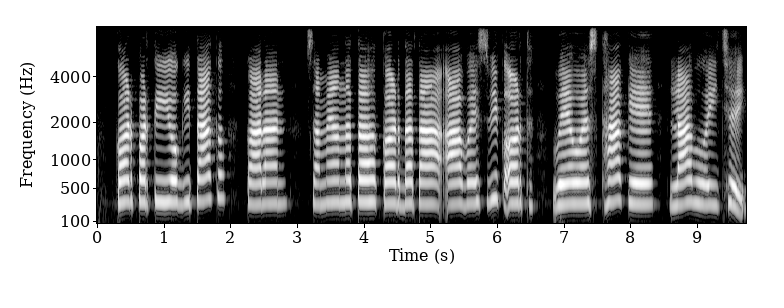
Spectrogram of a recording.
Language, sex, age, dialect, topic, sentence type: Maithili, female, 36-40, Eastern / Thethi, banking, statement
